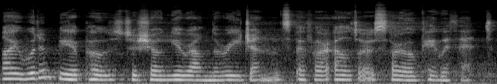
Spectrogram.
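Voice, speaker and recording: A woman playing a reserved, dutiful fighter in an audio drama, speaking in an even, formal manner. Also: mid-range voice, moderate pace, vocal fry, natural voice. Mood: dutiful, polite. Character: reserved, dutiful female long-range fighter. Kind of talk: scripted fan audio drama acting. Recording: reverberant hall, faint noise.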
